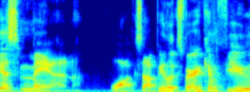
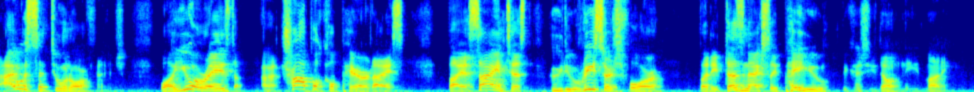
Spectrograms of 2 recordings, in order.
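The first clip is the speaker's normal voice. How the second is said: sarcastic, mocking tone. Speaker recapping a scene, retelling a character's sarcastic recap. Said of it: "recapping what he's just been told in this like sarcastic way".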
